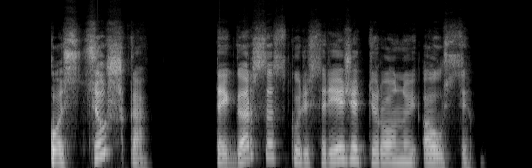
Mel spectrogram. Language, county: Lithuanian, Klaipėda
